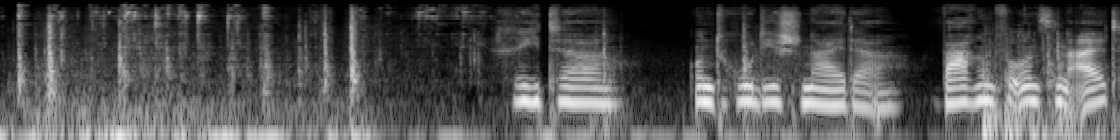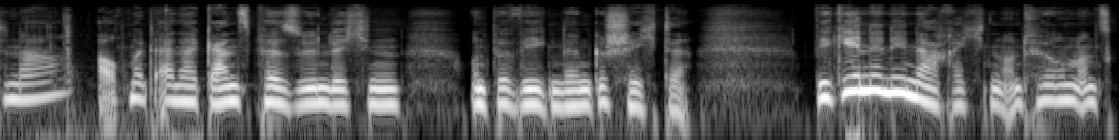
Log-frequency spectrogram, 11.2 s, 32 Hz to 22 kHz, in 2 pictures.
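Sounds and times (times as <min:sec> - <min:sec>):
old key locking a door of a former apartment in a railway station building: 0:00.0 - 0:06.6
speech: 0:02.6 - 0:11.1.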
